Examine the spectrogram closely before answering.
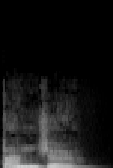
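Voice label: "banjo", British English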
